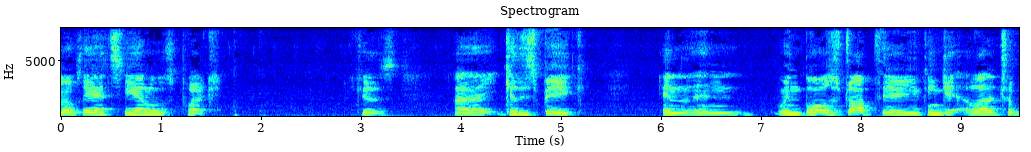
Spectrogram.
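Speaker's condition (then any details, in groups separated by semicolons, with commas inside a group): Cerebral palsy; from birth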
